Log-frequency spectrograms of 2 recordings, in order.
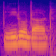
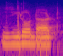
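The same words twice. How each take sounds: The two takes are said the same way.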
